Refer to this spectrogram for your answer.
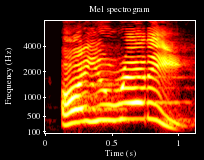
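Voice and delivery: loud, high, rousing question to the crowd; preacher firing up the congregation, loud and high; rallying call. Real, not acted. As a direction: pump the room up. Pastor rallies congregation, calling out.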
